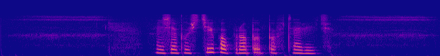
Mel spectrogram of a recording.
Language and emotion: Russian, neutral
